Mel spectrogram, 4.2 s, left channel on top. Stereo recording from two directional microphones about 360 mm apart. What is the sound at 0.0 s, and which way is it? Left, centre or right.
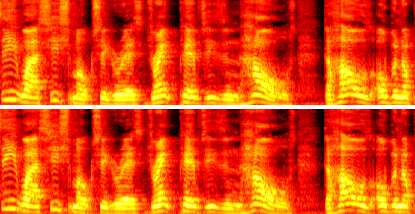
Speech, centre.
